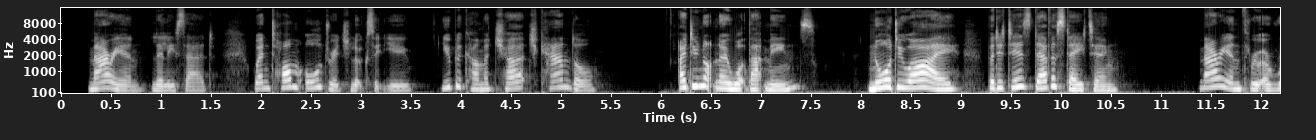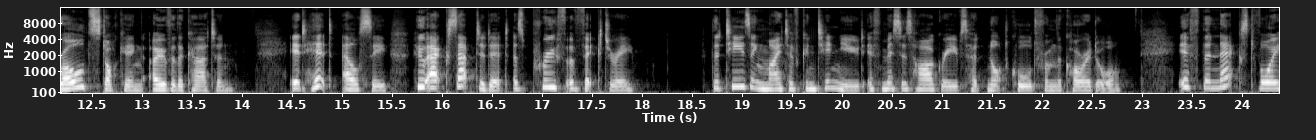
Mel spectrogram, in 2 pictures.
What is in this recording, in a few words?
audiobook sample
